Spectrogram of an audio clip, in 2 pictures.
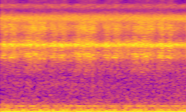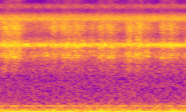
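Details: Crickets in a night chorus in the south, many insects trilling together in a bright unbroken high buzz with slow irregular swells and a low background drone.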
